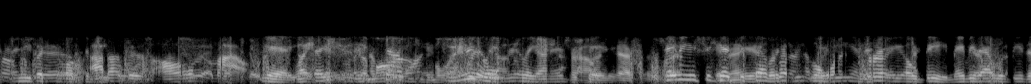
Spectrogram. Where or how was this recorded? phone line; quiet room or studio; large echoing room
phone line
